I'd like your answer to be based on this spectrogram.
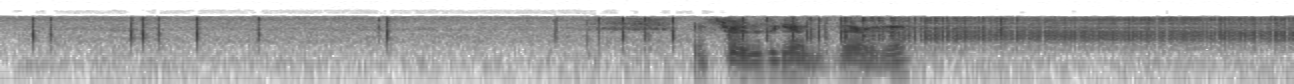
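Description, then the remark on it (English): Sharp, irregular clicks of a Geiger counter tick over faint static, measuring normal background radiation; then a man speaks briefly as a paper towel is brought up to the counter, and the clicking thickens into a dense, hissing crackle. “Then he brings the paper towel up to the Geiger counter.”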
